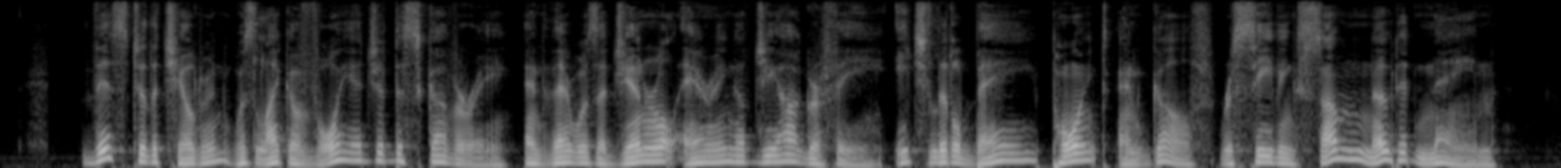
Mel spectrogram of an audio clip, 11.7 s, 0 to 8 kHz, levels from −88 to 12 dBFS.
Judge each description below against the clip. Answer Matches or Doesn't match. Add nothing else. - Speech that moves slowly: Doesn't match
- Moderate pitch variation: Doesn't match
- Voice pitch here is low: Matches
